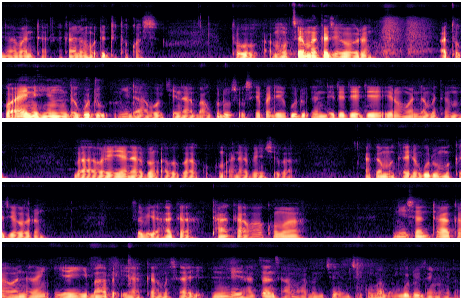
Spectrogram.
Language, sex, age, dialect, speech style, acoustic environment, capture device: Hausa, male, 18-24, Nigeria - Kano, excited; focused; happy, silence, mobile / Linux / Chrome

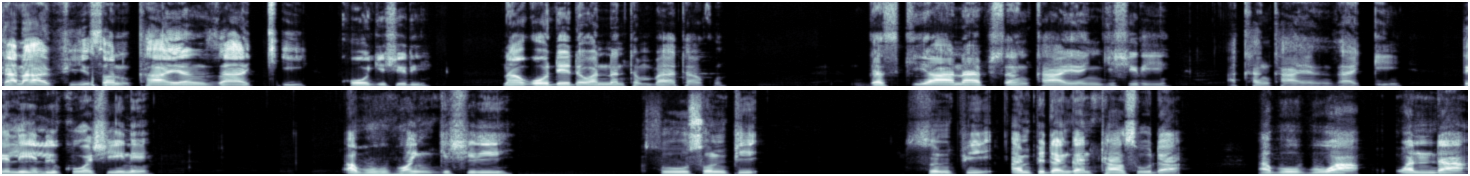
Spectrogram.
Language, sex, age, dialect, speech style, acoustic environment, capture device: Hausa, male, 25-34, Nigeria - Kano, happy; relaxed; excited; focused, silence; nature; people talking, mobile / Linux / Chrome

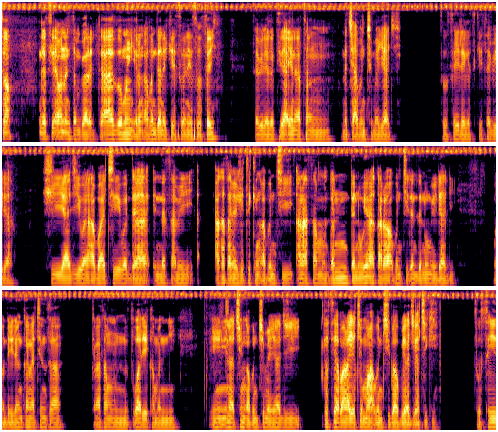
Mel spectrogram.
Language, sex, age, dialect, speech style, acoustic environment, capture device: Hausa, male, 25-34, Nigeria - Kano, focused, silence, mobile / Linux / Chrome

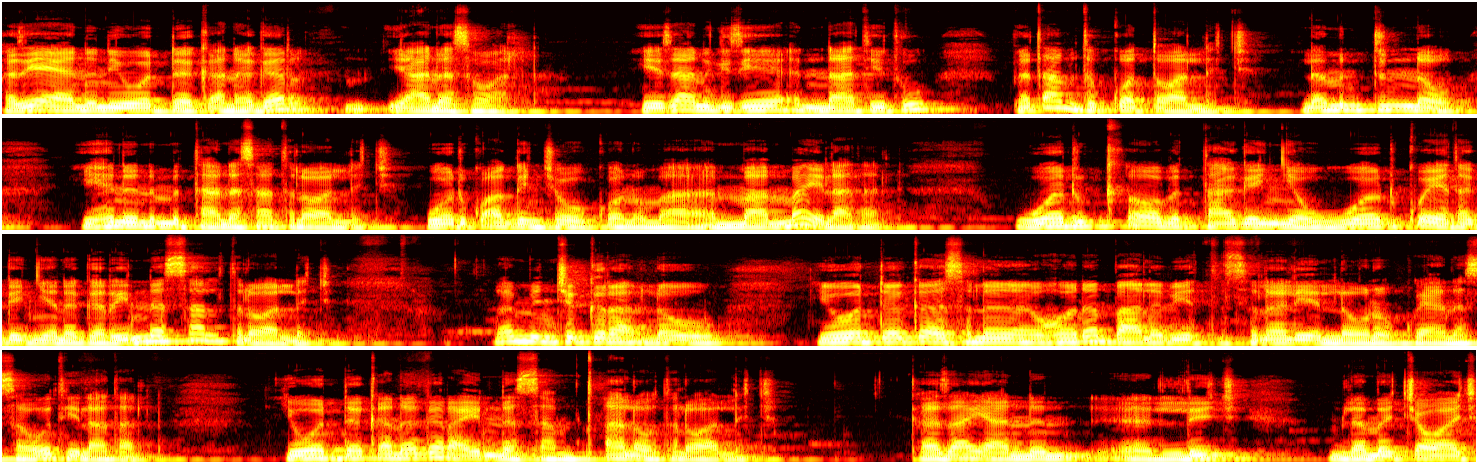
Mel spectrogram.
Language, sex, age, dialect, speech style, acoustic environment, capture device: Amharic, male, 25-34, Ethiopia - Gojjam, focused, silence, mobile / Linux / Chrome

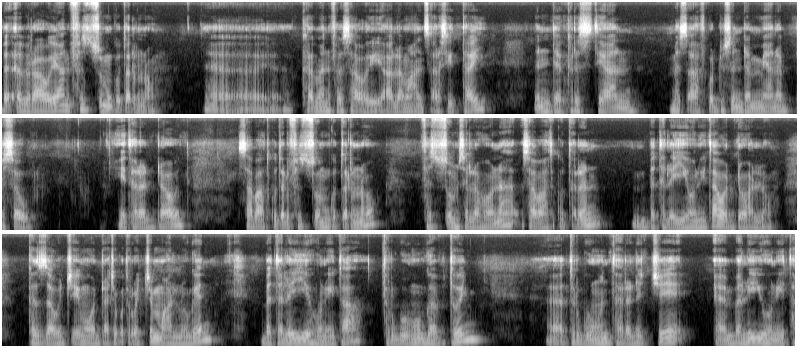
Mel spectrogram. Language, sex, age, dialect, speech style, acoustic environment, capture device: Amharic, male, 25-34, Ethiopia - Addis Ababa, happy, silence, mobile / Linux / Chrome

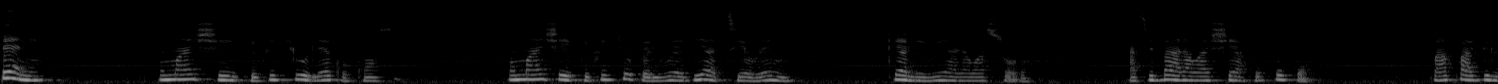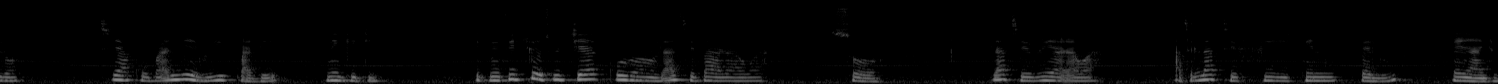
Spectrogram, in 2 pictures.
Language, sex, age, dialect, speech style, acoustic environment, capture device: Yoruba, female, 35-44, Nigeria - Lagos Yoruba, relaxed, nature, desktop / Windows / Chrome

